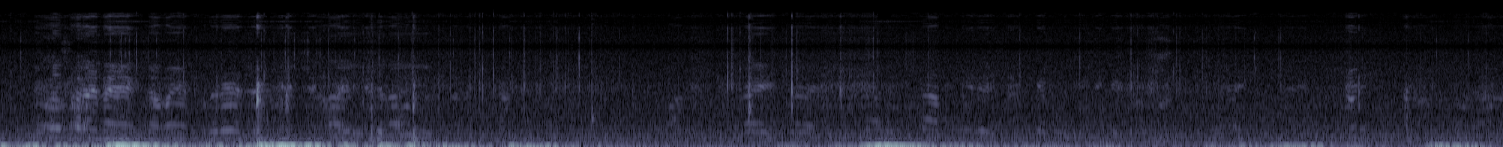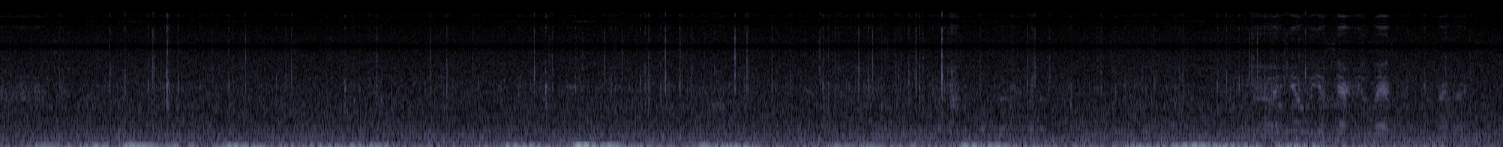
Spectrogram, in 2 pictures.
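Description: Wind rumbling on the microphone in gusts, with a few honking calls in the first few seconds.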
